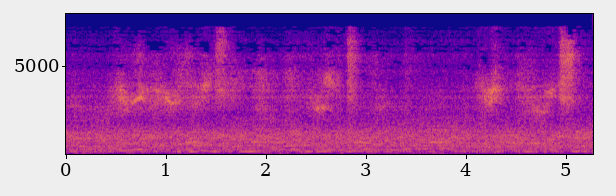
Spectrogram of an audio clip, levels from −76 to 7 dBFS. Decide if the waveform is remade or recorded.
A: remade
